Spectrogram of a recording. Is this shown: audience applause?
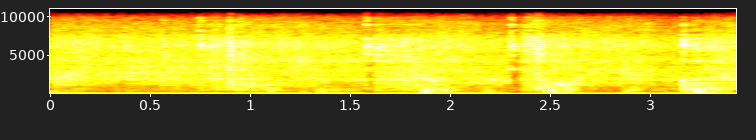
no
